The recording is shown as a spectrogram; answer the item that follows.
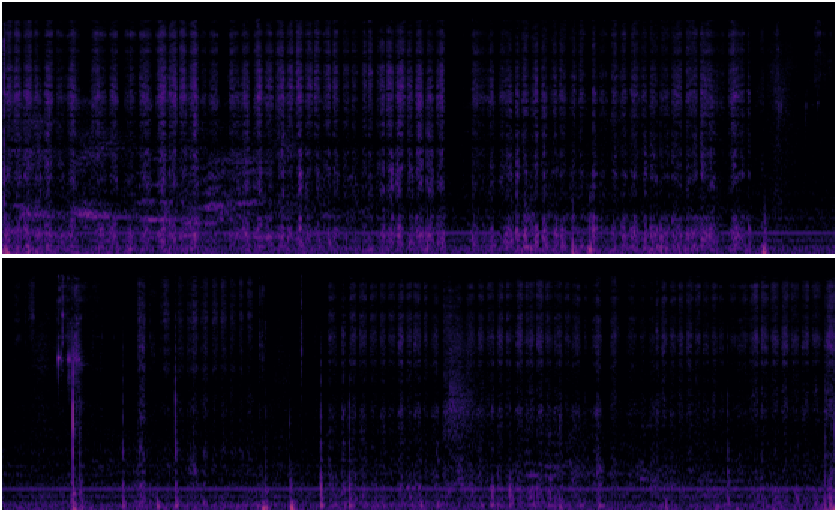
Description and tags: Colouring(Close)
An artist colouring in a piece of art with coloured pencils.
(Up-close/Intimate Perspective)
/Stereo Recording
drawing, art, pencils, colouring, color, scribble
